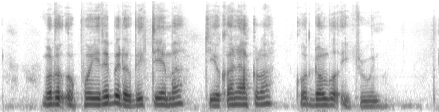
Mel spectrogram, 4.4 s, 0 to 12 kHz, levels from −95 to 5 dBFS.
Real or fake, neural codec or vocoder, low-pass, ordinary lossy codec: fake; codec, 24 kHz, 0.9 kbps, WavTokenizer, small release; none; none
